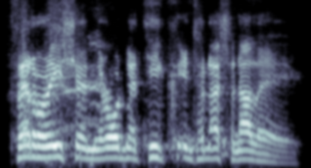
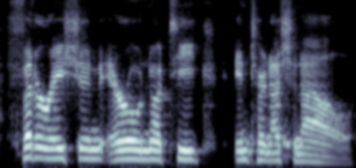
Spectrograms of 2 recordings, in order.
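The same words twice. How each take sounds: First: It is said with an exaggerated French accent. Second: It is read with a mild French accent. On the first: "Let me get my hat on. All right, how about this? ... Better" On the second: "It just it sounds better that way"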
